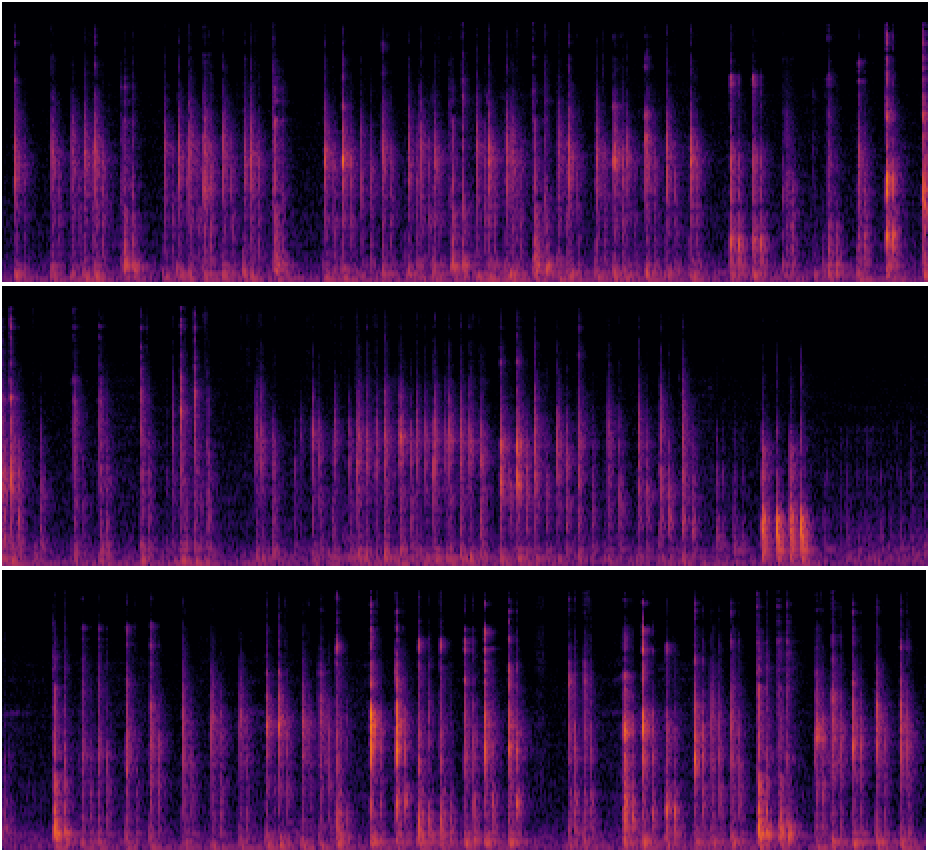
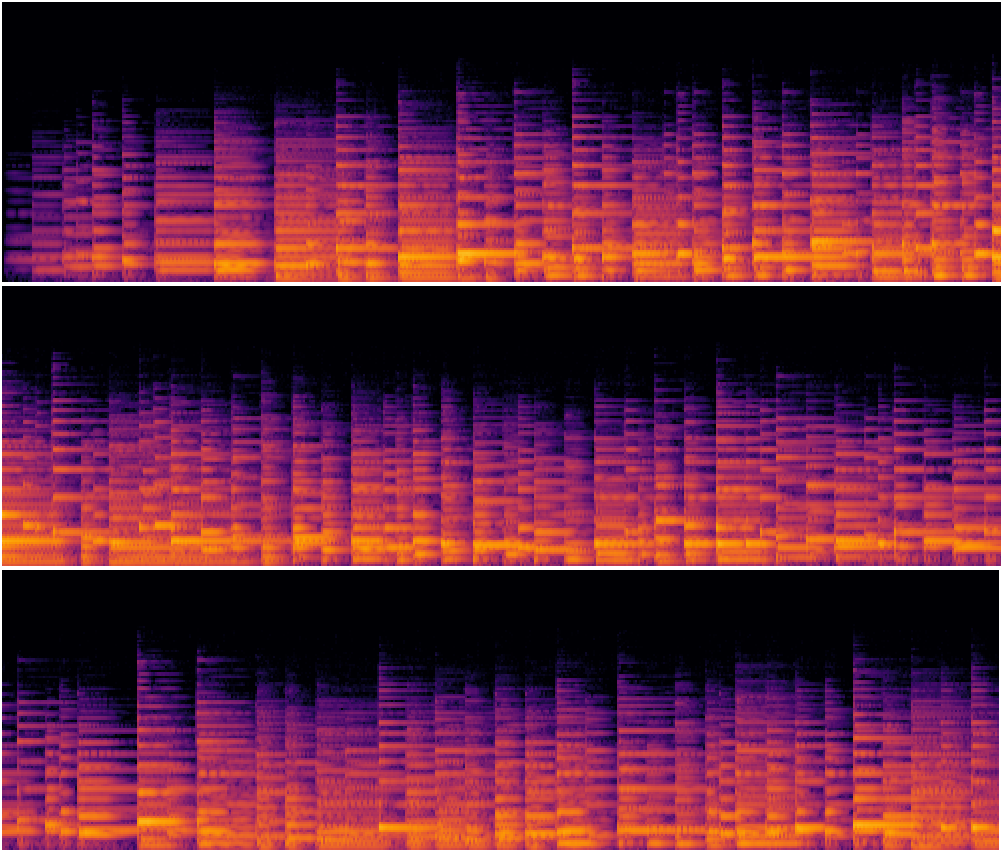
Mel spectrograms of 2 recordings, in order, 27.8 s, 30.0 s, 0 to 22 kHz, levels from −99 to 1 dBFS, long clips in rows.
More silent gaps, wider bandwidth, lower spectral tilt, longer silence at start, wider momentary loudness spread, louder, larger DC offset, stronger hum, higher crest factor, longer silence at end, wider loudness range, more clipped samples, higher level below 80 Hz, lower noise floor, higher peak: neither; first, 16 kHz vs 6 kHz; second, -3.5 dB/octave vs -9.5 dB/octave; second, 0.1 s vs 0.3 s; first, 17 LU vs 8 LU; second, -41 LUFS vs -25 LUFS; neither; neither; first, 40 dB vs 18 dB; about the same, 0.05 s vs 0 s; first, 10 LU vs 4 LU; neither; second, -60 dBFS vs -42 dBFS; first, -64 dBFS vs -50 dBFS; about the same, -4 dBFS vs -6 dBFS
